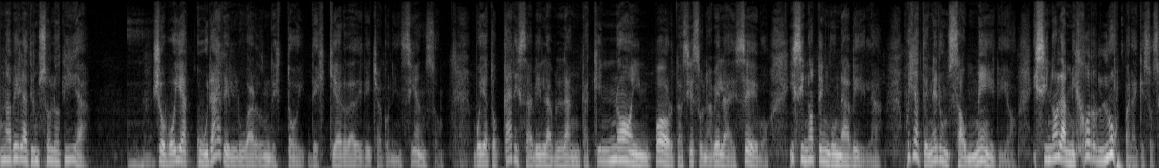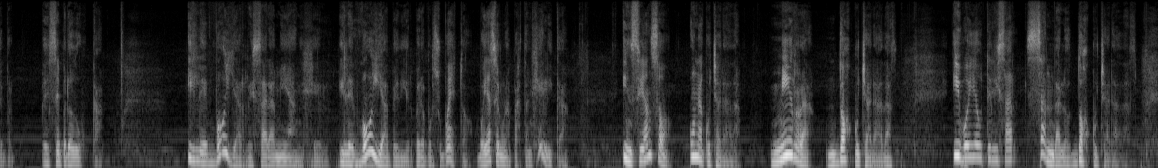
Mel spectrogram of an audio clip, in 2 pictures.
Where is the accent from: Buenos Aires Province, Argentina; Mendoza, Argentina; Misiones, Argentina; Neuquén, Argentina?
Buenos Aires Province, Argentina; Quilmes; Yo soy de Quilmes y nosotros tenemos un lugar que se llama Yostan.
